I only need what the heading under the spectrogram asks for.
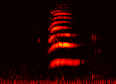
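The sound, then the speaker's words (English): A single short meow from a female cat, clear, with a rising then falling harmonic tone lasting under half a second against a quiet low hum. “But first, a word from Penny. Penny? Hello. She's a good kitty.”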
